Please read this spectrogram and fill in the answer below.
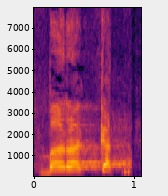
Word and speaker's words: برکت: صحیح تلفظ ہے برکت، برکت.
